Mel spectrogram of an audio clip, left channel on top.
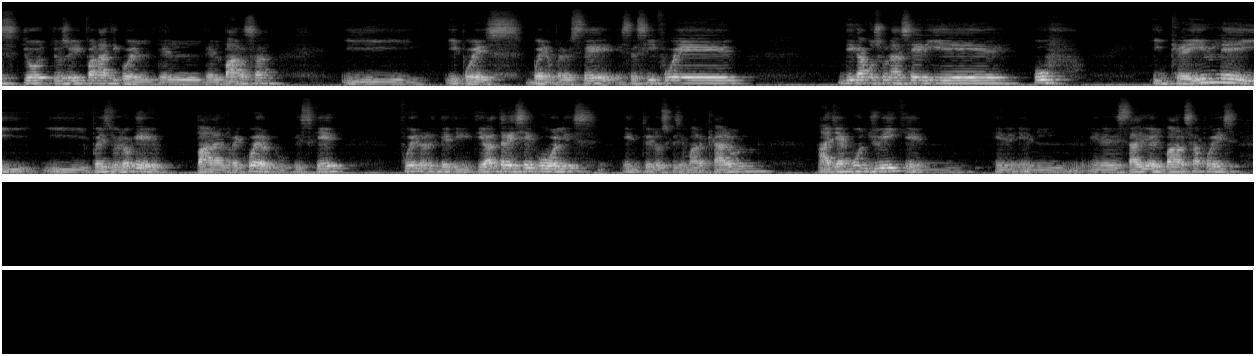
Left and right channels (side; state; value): right; silent; digital silence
